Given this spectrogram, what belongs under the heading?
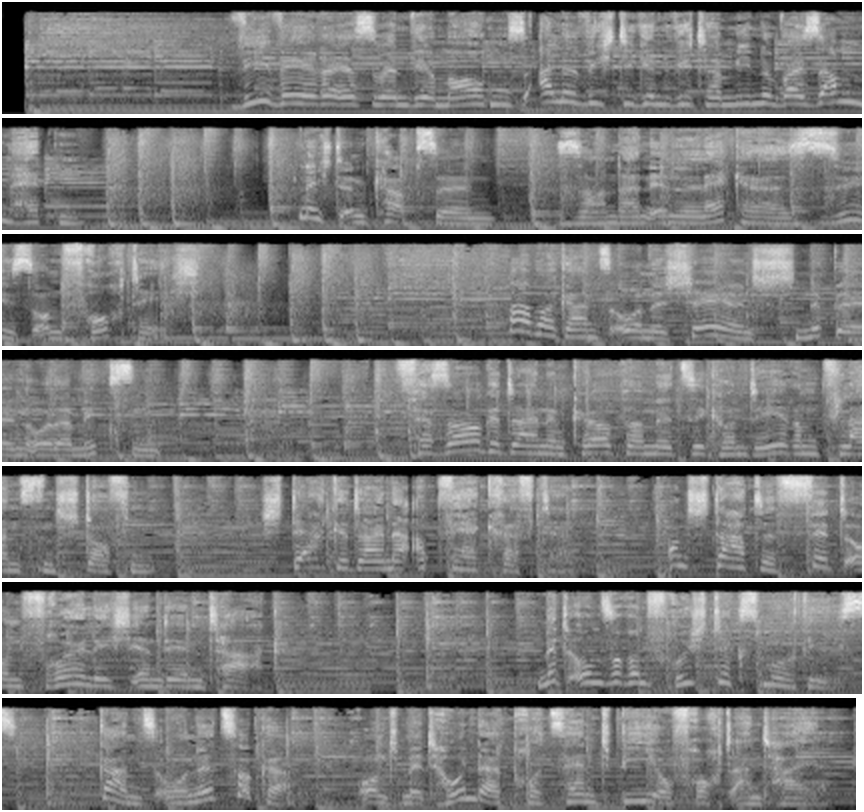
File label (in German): Werbung Smoothie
